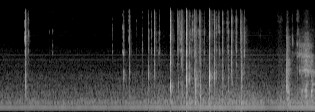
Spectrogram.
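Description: Typing on a computer keyboard during a software tutorial, a lone faint click first, then a quick run of crisp keystrokes, close and quiet over a soft electrical hum.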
